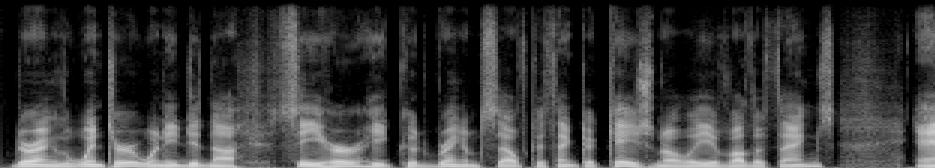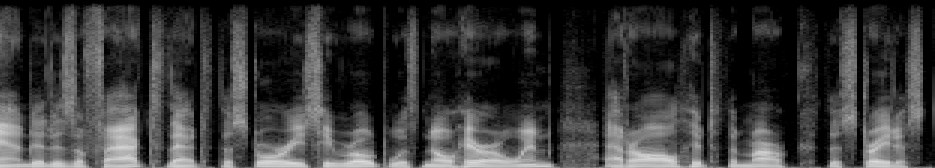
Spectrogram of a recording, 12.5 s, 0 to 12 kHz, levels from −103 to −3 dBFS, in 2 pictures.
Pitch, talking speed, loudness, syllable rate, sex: 115 Hz, 190 wpm, -23 LUFS, 4.8 syllables/s, male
